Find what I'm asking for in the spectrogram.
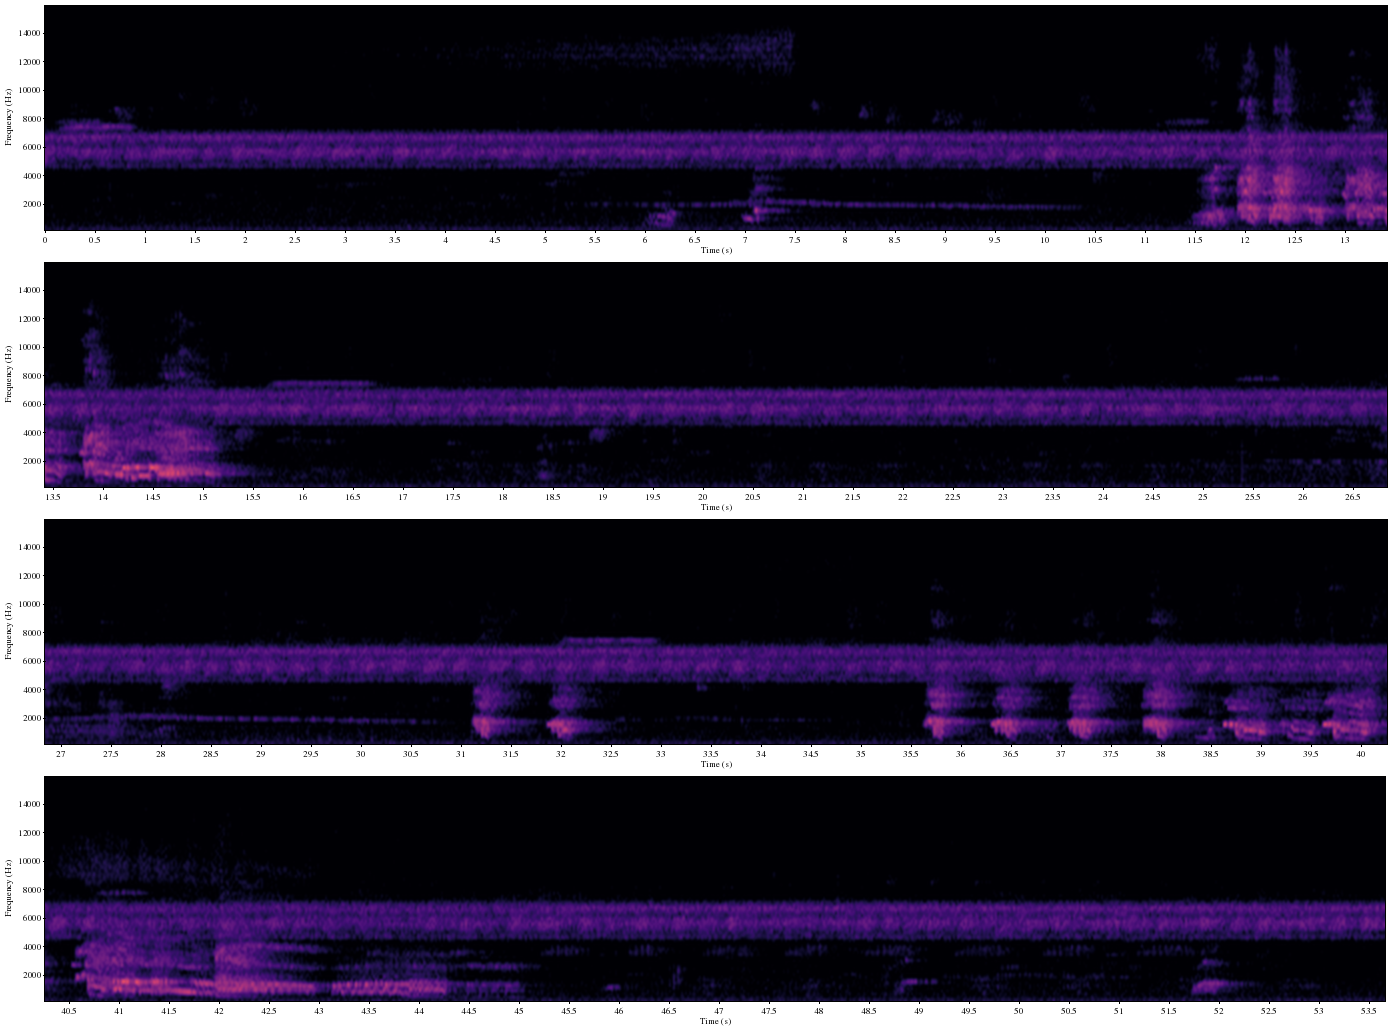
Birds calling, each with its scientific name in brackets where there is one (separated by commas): Thrush-like Wren (Campylorhynchus turdinus), Rufous-fronted Antthrush (Formicarius rufifrons), Mealy Parrot (Amazona farinosa), Buff-breasted Wren (Cantorchilus leucotis), White-rumped Sirystes (Sirystes albocinereus), Black-faced Antthrush (Formicarius analis)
